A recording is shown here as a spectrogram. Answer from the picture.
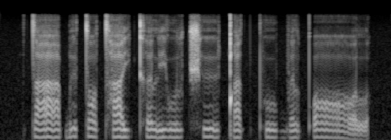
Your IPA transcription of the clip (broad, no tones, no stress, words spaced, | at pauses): taːɓɨtɔtʰaj kʰəljul t͡ʃʰɨːǃatpʰu bəlpʼɔːl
